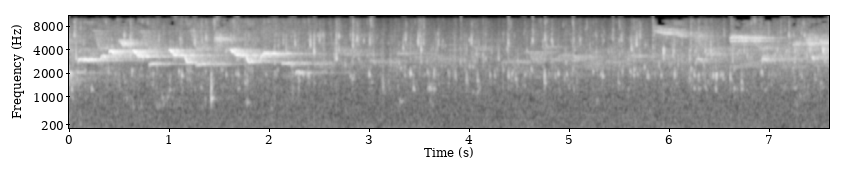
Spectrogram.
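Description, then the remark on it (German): A brook babbles softly and steadily in the background while birds chirp and sing brightly over it, with no voices present. “Das leise Plätschern des Baches ist sehr beruhigend.”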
